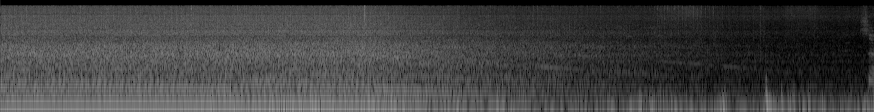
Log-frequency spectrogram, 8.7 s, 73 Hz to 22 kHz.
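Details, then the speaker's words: John Deere JS40 self-propelled mower converted to electric, 2.5 hp PM motor, LiFePO4 battery pack in use for four years: steady low hum from the spinning blade, then an even coast-down with no scraping or rattle. Normal blade noise. "terrible bad but no gas engine just all electric and the noise you hear is the blade with the engine running switch in the front"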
